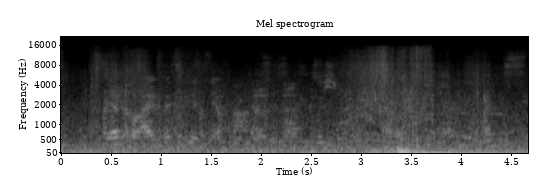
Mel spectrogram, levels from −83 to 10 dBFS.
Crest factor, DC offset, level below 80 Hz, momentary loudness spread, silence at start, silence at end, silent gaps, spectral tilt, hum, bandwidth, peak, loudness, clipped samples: 18 dB; under 0.1%; -34 dBFS; 11 LU; 0 s; 0 s; none; -5.5 dB/octave; none; 15.5 kHz; -12 dBFS; -35 LUFS; under 0.1%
